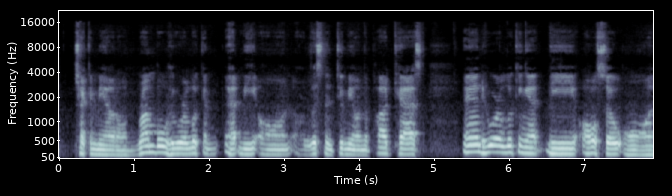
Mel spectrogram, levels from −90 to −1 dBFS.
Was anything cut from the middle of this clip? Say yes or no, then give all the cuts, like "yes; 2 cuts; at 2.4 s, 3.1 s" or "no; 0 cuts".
no; 0 cuts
